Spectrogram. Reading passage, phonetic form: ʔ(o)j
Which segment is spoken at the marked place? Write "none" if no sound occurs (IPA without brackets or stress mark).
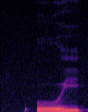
u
